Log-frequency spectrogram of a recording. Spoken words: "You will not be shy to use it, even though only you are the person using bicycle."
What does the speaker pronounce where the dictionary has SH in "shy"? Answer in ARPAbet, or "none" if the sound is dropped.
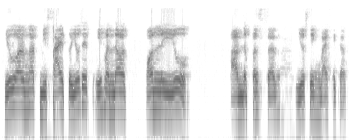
S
